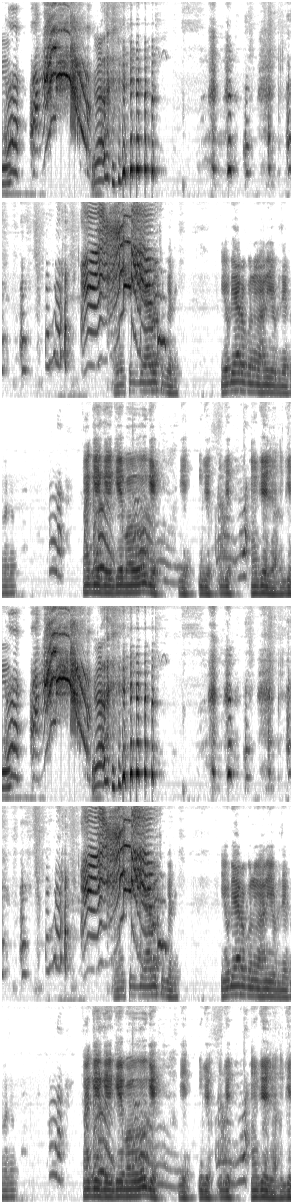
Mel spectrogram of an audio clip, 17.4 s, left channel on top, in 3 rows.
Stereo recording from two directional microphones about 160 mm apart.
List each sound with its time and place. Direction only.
0.1 s babbling: 10° left (ahead or behind)
1.8 s speech: 20° right (ahead or behind)
4.1 s whimper: 20° right (ahead or behind)
5.6 s dog: 15° left (ahead or behind)
10.2 s speech: 35° left (ahead or behind)
13.1 s speech: 35° left (ahead or behind)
